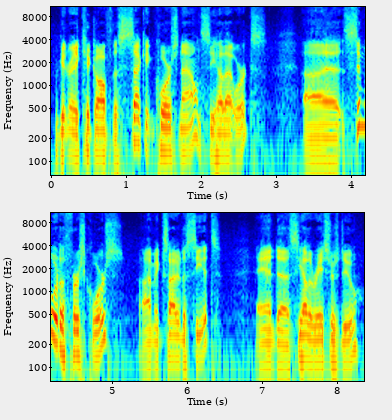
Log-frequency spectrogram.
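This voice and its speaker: A young male commentator calling an off-road race live. He is playful and jokey, and his pitch swings a lot as he talks. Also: sing-song, brisk, no room sound. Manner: playful, jokey, drops to whispers for gags.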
